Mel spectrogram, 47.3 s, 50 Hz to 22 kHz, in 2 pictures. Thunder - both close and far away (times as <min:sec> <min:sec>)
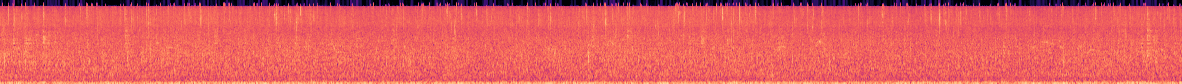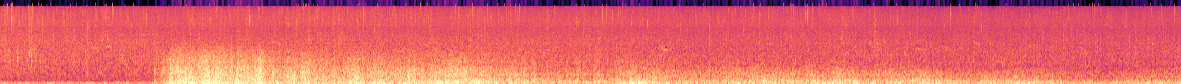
0:26.8 0:37.6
